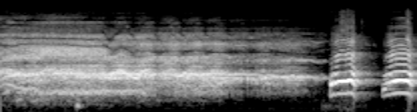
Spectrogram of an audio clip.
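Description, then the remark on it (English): A voice imitates an owl hoot: one long, wavering, drawn-out call followed by two short, sharp hoots. The imitation is loud and slightly honking in tone. “That's an owl sound.”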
